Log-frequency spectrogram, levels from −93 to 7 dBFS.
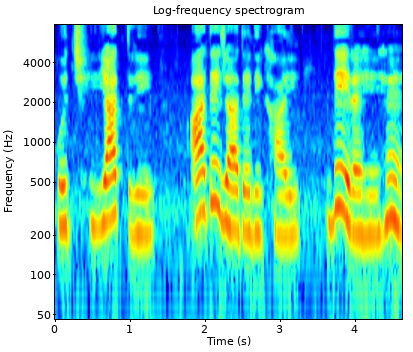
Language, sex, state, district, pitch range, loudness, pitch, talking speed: Hindi, female, Bihar, West Champaran, 205-260 Hz, -17 LUFS, 230 Hz, 105 wpm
